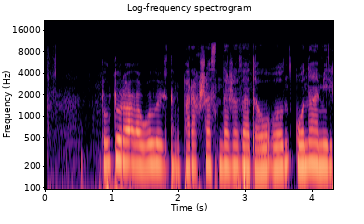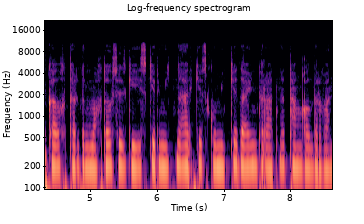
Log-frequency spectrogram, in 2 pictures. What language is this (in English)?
Kazakh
